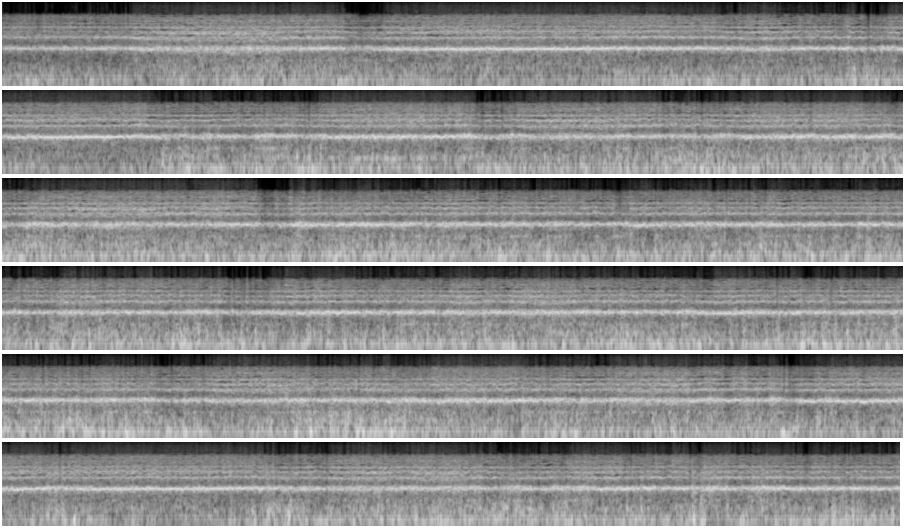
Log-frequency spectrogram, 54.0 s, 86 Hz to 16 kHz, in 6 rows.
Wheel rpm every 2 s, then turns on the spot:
230, 220, 210, 230, 220, 220, 220, 220, 220, 220, 220, 230, 230, 230, 230, 220, 220, 230, 230, 220, 220, 220, 220, 220, 220, 220, 230.
none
